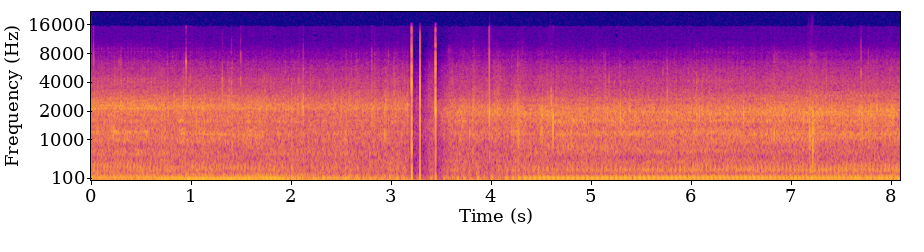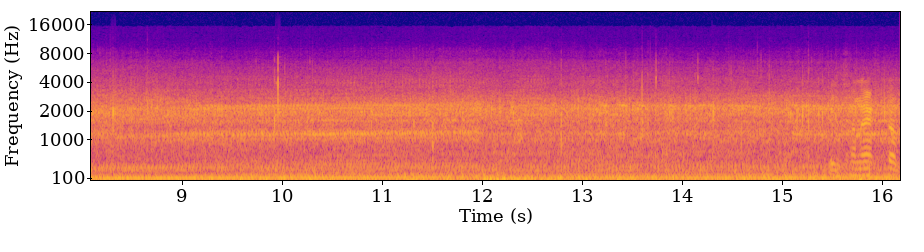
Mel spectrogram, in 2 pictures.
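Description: Road noise in heavy rain as a motorbike comes up from behind to overtake, a continuous low engine drone with a sharp clatter near the third second, heard steadily with light talk underneath.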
